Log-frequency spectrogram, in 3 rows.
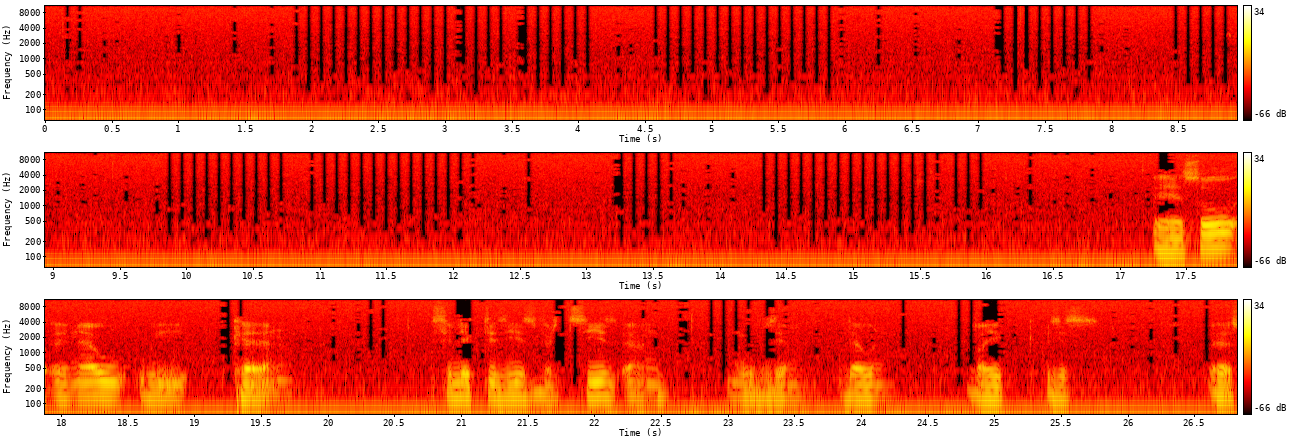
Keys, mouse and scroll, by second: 1.7 ctrl+r, 4.6 ctrl+r, 6.2 Tab, 6.4-10.1 middle drag, 9.3 Tab, 10.1 Tab, 10.7 Tab, 11.8 ctrl+r, 14.1 x, 15.5 Tab, 16.2 middle click, 17.4 Tab, 18.8-20.7 middle drag, 21.4-23.3 drag, 21.4-22.4 right drag, 23.1 Tab, 23.2 right click, 23.3-26.8 middle drag.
